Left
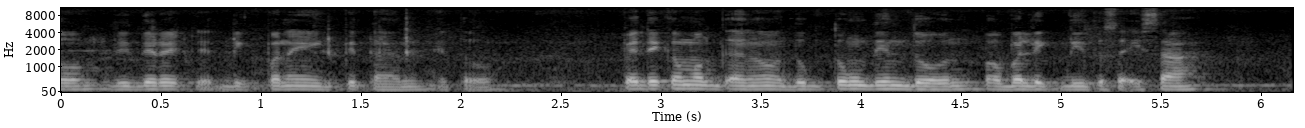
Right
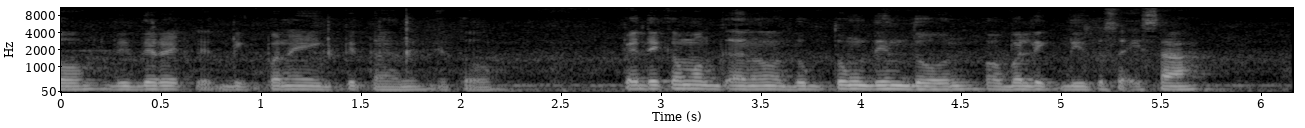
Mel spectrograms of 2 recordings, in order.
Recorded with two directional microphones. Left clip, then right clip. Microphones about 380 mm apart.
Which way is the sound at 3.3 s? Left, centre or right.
Centre.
